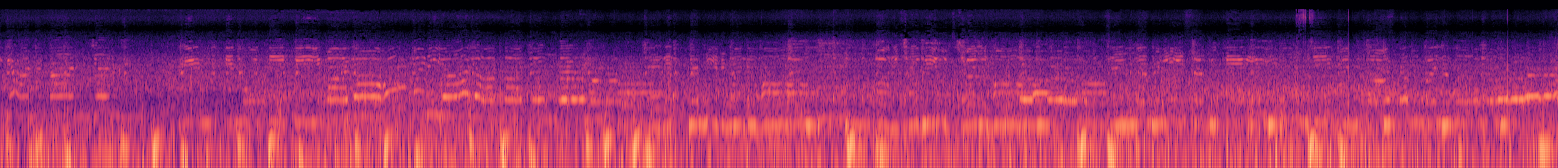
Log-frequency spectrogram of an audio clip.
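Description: Music playing: a melody of held and gliding notes over irregular low thuds.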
